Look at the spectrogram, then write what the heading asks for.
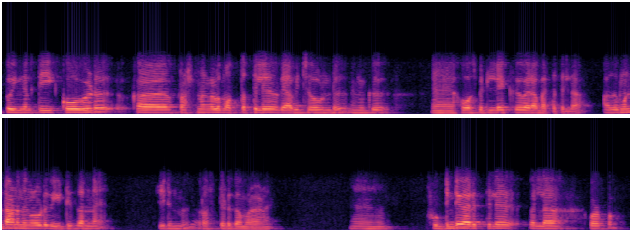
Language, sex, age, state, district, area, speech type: Malayalam, male, 18-30, Kerala, Wayanad, rural, conversation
